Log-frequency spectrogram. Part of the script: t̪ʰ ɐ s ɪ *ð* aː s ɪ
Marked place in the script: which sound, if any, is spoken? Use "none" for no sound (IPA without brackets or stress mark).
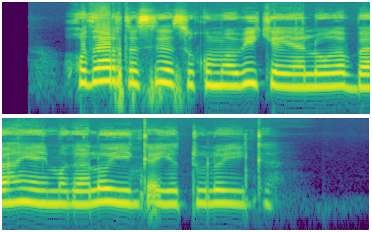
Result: ð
